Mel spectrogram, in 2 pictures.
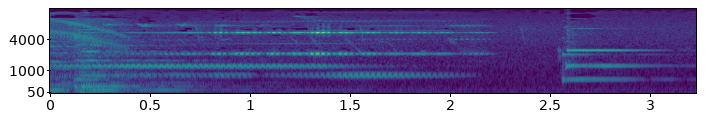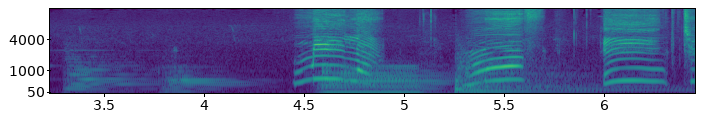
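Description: Cartoon soundtrack of music and sound effects: held chime-like tones at first, then short notes, and about four and a half seconds in a loud burst of bending, voice-like tones over a deep thump.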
